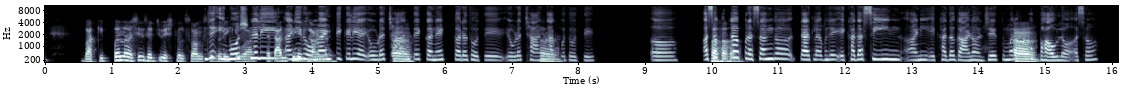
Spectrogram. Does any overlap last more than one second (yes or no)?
yes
